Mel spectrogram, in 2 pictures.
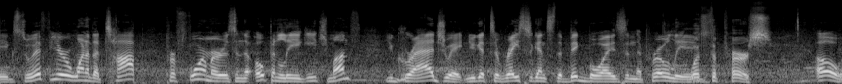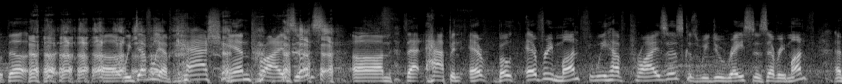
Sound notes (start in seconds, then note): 8.6 laughing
